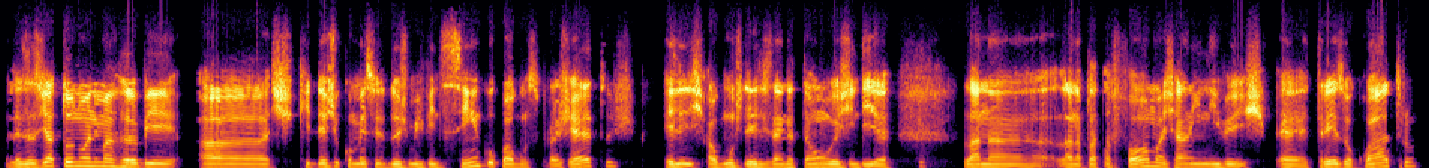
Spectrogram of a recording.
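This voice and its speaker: A man's voice: medium pitch, normal speed, no room sound. A young man from Pernambuco introducing himself as a student squad leader in a video call, hesitant with many fillers. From Pernambuco, Brazil. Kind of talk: self-introduction in online meeting. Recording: dry muffled call audio.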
